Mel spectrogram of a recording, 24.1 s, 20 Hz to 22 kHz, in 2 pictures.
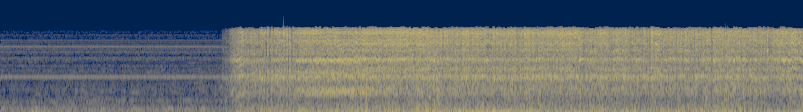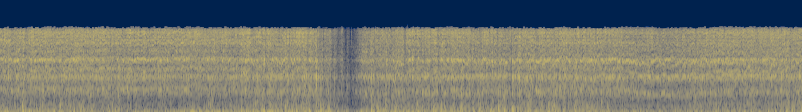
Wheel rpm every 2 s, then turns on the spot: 0, 50, 210, 230, 230, 230, 230, 220, 140, 190, 190, 190.
none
